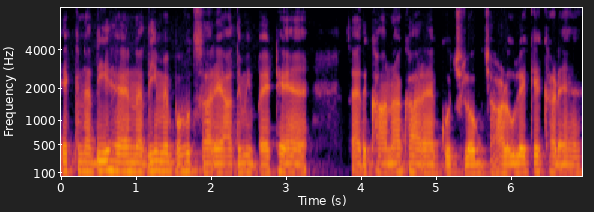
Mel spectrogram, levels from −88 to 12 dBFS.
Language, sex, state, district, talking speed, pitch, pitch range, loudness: Hindi, male, Bihar, Gaya, 180 wpm, 110 Hz, 105-115 Hz, -16 LUFS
